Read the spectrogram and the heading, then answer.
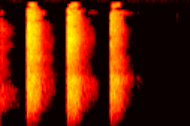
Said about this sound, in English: Clapping hands on Thursday.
